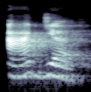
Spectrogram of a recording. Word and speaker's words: águia: são elas a águia águia nós não escutamos o som da letra u o Foguete O guepardo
